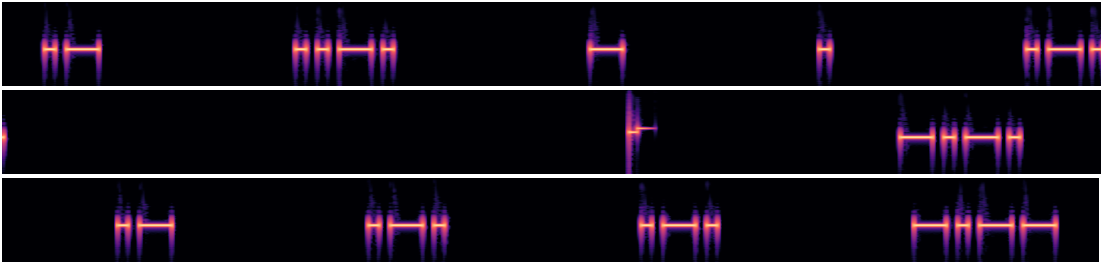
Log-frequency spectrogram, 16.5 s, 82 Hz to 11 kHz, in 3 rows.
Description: Morse code, heard as a keyed tone, about 22 wpm, spaced as for 8 wpm, 700 Hz. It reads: AFTER CARRY
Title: 6x Character Spacing - Top 300 Words - 22wpm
